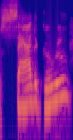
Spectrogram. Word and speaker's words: Sadhguru: But interesting, he calls himself Sadhguru, but he teaches happiness. It's not SAD like how we would think, but that's how he says it.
